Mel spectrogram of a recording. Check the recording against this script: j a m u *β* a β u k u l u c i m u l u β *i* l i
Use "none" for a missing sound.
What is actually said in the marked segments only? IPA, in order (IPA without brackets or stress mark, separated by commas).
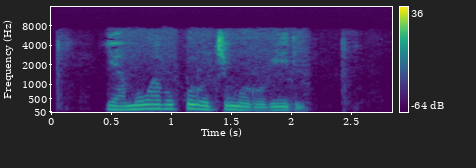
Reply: w, i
